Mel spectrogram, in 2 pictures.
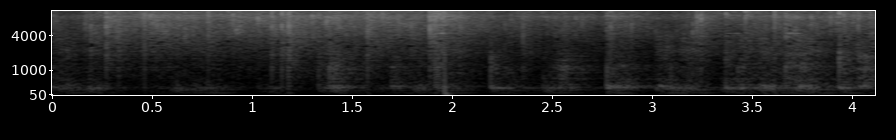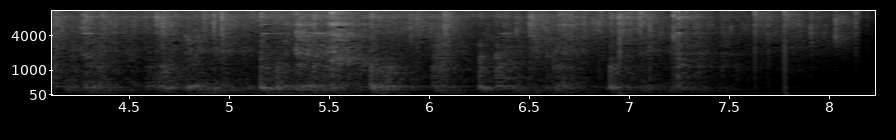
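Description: Curry leaves frying in hot oil while tempering pirandai chutney, giving a steady, faint crackling sizzle with light stirring scrapes throughout, no voices.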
